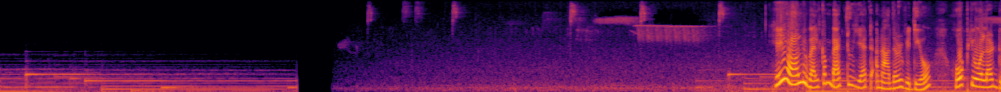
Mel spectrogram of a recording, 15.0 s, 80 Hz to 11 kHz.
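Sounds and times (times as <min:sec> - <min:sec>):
soft ambient music: 0:00.0 - 0:04.4, 0:10.4 - 0:15.0
faint birds chirping: 0:05.0 - 0:11.8, 0:13.8 - 0:15.0
outdoor background hiss: 0:05.0 - 0:15.0.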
